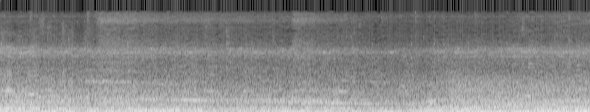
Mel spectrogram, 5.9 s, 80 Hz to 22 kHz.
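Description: Volvo B7TL double-decker bus's diesel engine and drivetrain running steadily under way, heard from the passenger saloon as a low drone, with a faint whine falling in pitch from about two seconds in.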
